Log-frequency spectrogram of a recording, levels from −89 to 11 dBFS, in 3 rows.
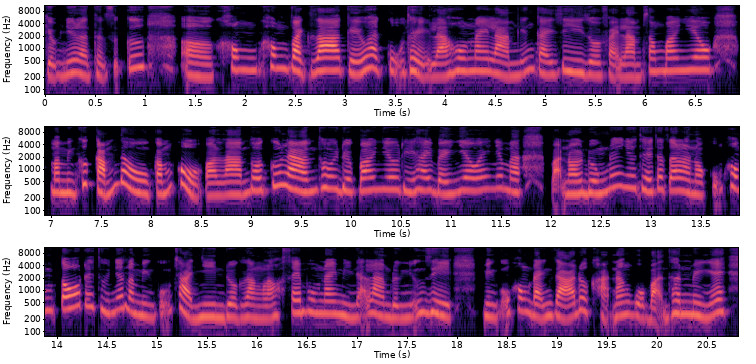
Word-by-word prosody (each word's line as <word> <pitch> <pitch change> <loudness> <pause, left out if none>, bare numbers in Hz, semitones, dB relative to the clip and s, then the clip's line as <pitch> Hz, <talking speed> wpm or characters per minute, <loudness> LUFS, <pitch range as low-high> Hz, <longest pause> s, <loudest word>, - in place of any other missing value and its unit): kiểu 215 -3 -4
như 235 +4 -4
là, 235 -2 -1
thật 225 - -8
sự - - -10
cứ, 345 +2 -2 0.3
ờ, 210 -2 -1
không 305 -1 -2
không 340 -2 -2
vạch 285 -7 +6
ra 295 +3 +9
kế 255 -5 -2
hoạch 315 0 +1
cụ 275 -3 -7
thể 260 -6 -1
là 215 0 +2
hôm 285 +4 -1
nay 285 -1 0
làm 235 -5 0
những 260 +8 -7
cái 235 -4 -3
gì, 270 -2 -2
rồi 230 -2 -4
phải 225 -1 -5
làm 205 0 -2
xong 285 +1 -4
bao 290 0 +1
nhiêu, 305 +1 0 0.3
mà 275 - +2
mình 275 -1 -1
cứ 445 - +1
cắm 275 +6 +6
đầu 280 -8 +3
cắm 260 +3 +1
cổ 355 - +4
vào 235 0 +2
làm 250 +2 +1
thôi, 310 0 +1
cứ 405 +1 0
làm 305 -3 +7
thôi 345 -1 -2
được 300 -2 -3
bao 310 +1 +3
nhiêu 330 0 -4
thì 290 -2 -3
hay 315 0 -2
bấy 265 -3 -3
nhiêu 305 +3 -2
ấy. 325 +2 -3
Nhưng 345 0 -8
mà 290 -2 +1 0.3
bạn - - -1
nói 255 +1 +2
đúng 265 +1 -1
đấy, 380 +4 -4
như 360 -2 -4
thế 310 -4 -2
thật 330 -1 -3
ra 310 - +3
là 300 -2 +1
nó 245 -2 -2
cũng 245 +7 -13
không 340 -4 -1
tốt 365 +5 +6
đấy. 415 -2 -4
Thứ 335 - -4
nhất 320 +6 -3
là 315 - 0
mình 245 -5 -5
cũng - - -11
chả 360 -7 +4
nhìn 225 +1 -3
được 225 -2 -3
rằng 220 -1 -3
là 210 +1 -3 0.2
xem 290 +1 -1
hôm 290 -2 -4
nay 275 0 -1
mình 245 -4 -3
đã - - -5
làm 250 -5 -1
được 220 - -3
những 225 +7 -5
gì, 270 -6 0 0.3
mình 230 -2 -5
cũng 290 - -8
không 310 -1 -2
đánh 235 +1 0
giá 225 -4 +5
được 330 -2 -3
khả - - -5
năng 250 +3 -3
của 230 -3 -3
bản 210 +2 -1
thân 275 -1 -1
mình 245 -2 -2
ấy. 300 +2 0
280 Hz, 280 wpm, -23 LUFS, 235-310 Hz, 0.3 s, ra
